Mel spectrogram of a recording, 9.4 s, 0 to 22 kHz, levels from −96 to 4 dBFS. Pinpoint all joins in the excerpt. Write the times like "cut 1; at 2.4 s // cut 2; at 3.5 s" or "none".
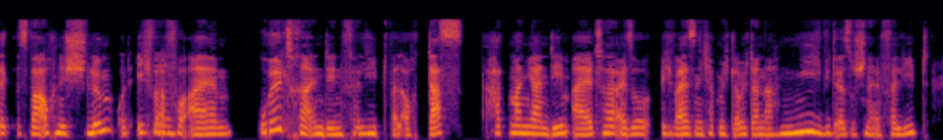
none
